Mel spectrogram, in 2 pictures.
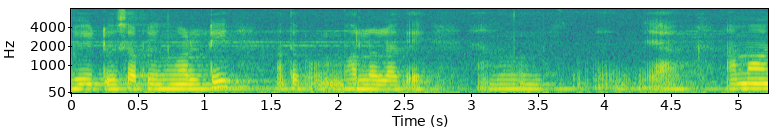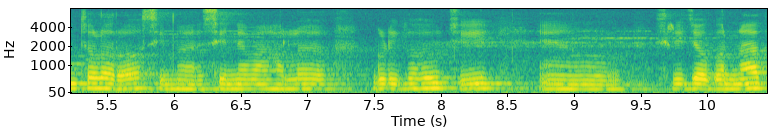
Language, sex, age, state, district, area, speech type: Odia, female, 45-60, Odisha, Jajpur, rural, spontaneous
